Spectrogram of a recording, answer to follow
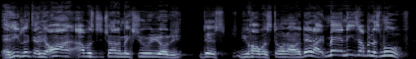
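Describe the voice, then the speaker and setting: A man's voice: high-pitched, fairly quick. A man telling stories in casual podcast chat, acting out the people he quotes. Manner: animated, acts out quoted people.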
